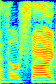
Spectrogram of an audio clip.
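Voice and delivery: "Versailles" as "ver-SIGH"; wrong Versailles. Retold or imitated. Co-host quotes an outsider's invitation, ver-SIGH pronunciation. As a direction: say "Versailles" the French way, ending like "sigh". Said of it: "That's not right".

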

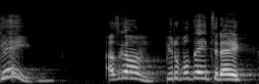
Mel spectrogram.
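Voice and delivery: high, breezy, exaggerated friendliness; mock cheery greeting. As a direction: sing out a carefree hello. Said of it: "And I was like".

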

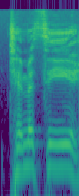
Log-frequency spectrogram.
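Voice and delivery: "Timothy" as plain English TIM-uh-thee; anglicized first name. Shown as a demonstration. Host quizzing the co-hosts, anglicized first name. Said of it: "It's the Timothée that you got wrong".

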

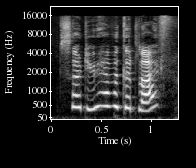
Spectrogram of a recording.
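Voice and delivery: high laughing dad impression; imitating David. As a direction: quote him high through laughter. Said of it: "my favorite David quote is".

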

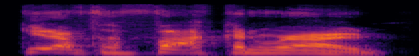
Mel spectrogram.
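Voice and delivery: high mock yell out a car window; retold yell. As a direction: bark it like an angry driver passing. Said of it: "he's yelled at the window".

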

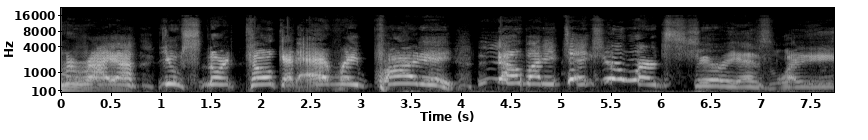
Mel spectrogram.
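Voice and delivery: hammed-up shrill accusation. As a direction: wail the accusation like a melodramatic coworker.

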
